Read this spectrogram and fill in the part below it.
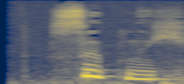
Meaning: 1. hearty, filling (meal, food) 2. having plenty of food 3. prosperous 4. lucrative
- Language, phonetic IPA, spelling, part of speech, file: Russian, [ˈsɨtnɨj], сытный, adjective, Ru-сытный.ogg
